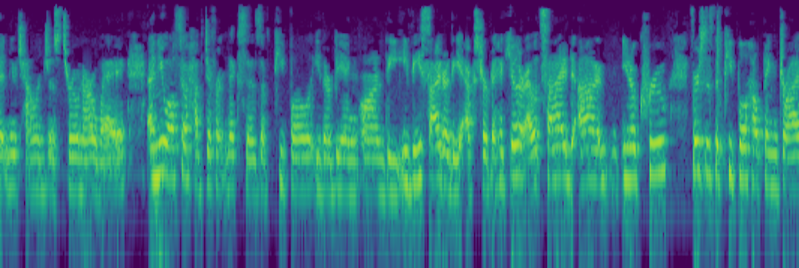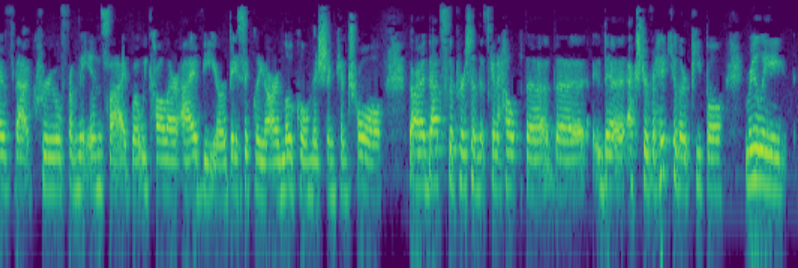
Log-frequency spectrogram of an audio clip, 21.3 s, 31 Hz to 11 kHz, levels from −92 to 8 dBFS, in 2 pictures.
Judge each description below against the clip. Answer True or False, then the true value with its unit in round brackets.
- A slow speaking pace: False (175 wpm)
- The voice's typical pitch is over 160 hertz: True (185 Hz)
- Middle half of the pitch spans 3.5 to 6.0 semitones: False (2.8 semitones)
